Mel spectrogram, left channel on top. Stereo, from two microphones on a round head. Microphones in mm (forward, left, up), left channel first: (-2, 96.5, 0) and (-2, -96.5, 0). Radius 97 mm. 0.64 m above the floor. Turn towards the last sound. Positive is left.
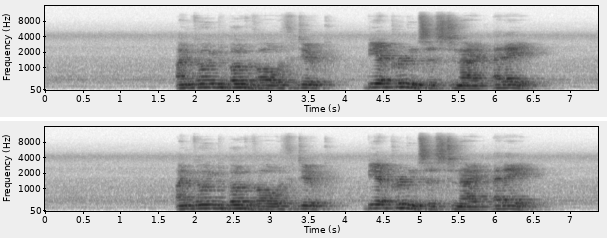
turn(degrees=-10)  # may be behind; listen again after turning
